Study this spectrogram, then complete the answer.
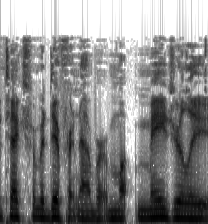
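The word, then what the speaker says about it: Majerle: Majorly is pronounced Marley. Like Marley.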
